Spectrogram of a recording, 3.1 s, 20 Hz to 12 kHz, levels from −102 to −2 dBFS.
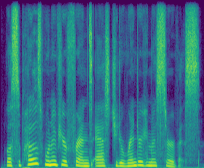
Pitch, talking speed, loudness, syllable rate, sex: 235 Hz, 255 wpm, -15 LUFS, 7.1 syllables/s, female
